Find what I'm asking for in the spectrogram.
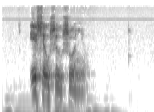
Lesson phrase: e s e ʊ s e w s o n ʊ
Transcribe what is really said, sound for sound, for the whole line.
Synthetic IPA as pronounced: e s ɛ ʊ s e w s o ɲ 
